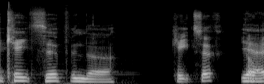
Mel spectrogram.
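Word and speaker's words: Cait Sith: meet Kai Kai uh how do you pronounce that I say they say Kate they say Kate Sith in the Kate Sith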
